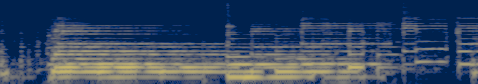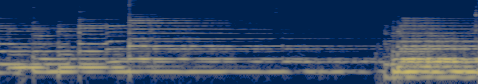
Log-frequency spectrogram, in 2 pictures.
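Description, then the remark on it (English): Sustained synth chords thickened by a lush Solina-style ensemble chorus effect, made from three out-of-phase LFOs giving a slow and a fast movement at once, shimmering and wide, changing harmony every couple of seconds with a brief cut midway; loud and without any voices. “So it's like three out of phase LFOs that are, they're like a sine wave with a faster sine wave overlaid on them.”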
